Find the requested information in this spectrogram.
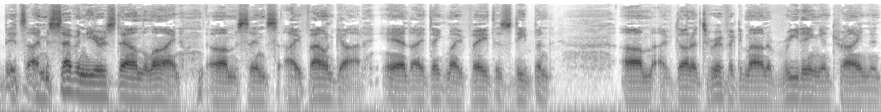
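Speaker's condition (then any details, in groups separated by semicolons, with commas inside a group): Partial laryngectomy for throat cancer; throat cancer surgery, 80% of larynx removed, Cleveland Clinic experimental surgery attaching left neck muscles to larynx; about seven years after surgery, tracheostomy for a very long time, no longer; unable to speak about 2 years, early voice like Brando in The Godfather, improved, called sexy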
